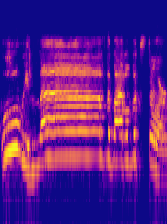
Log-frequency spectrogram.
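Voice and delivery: slow, exaggerated delighted exclamation; gushing delight. Real, not acted. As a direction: stretch out "love" with relish. Gushing over favourite childhood place.

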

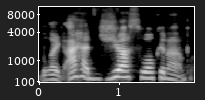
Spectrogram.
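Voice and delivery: normal talking voice

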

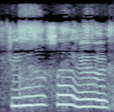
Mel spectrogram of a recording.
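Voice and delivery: high drawn-out voice. Pretend. Odd high stretched voice.

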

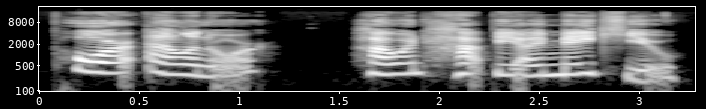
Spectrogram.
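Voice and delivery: high, loud, pitying lament; pitying distress. A narrator's reading. Younger sister grateful to Eleanor for her kindness, pitying distress. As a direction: cry out with pity for your sister. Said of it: "able to express some sense of her kindness".

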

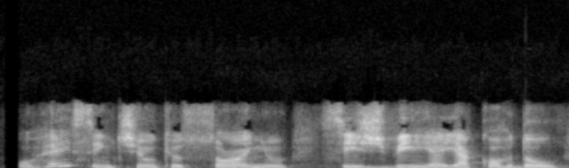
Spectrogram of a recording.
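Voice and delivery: usual speaking voice

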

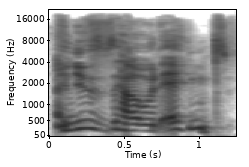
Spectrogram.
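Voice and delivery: high, loud cry of defeat; mock despair. Teacher busted by tiny cop, loud comic despair. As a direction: wail it like a caught culprit. Acting out being arrested.

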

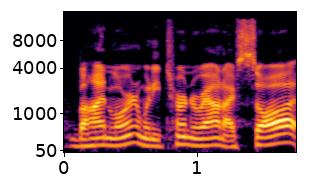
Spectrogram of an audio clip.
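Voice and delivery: ordinary talk

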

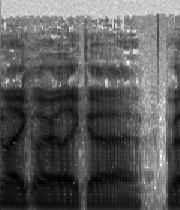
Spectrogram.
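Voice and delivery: ordinary delivery

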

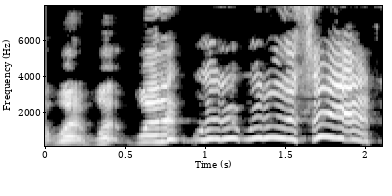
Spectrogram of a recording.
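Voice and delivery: very high, rising falsetto prompt; mock panic. Host cueing co-host to voice fleeing characters, mock-panicked. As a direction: squeal the question in mock panic.

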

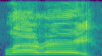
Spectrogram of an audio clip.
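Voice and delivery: high loud shout of the name. Pretend. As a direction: yell the name across the room. Calling out the name again.

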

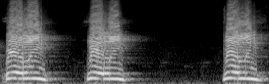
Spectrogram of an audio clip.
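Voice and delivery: high-pitched, falling "really?" in disbelief; incredulous. Real, not acted. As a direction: question it in high, repeated disbelief. Incredulous at Manny's criticism.

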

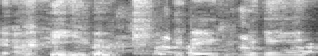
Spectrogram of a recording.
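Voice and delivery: normal talking voice

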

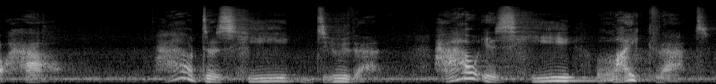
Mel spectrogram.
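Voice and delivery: slow, soft wondering whisper; awed hush. Retold or imitated. Believer marveling at Jesus, hushed and slow. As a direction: ask it in quiet amazement. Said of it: "And you start to go".

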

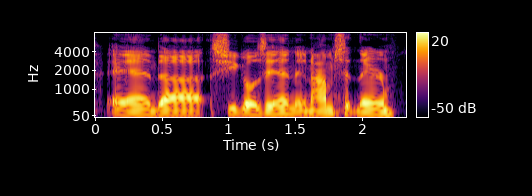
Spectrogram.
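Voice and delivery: normal talking voice

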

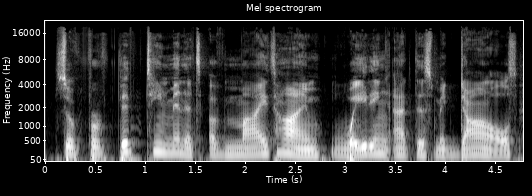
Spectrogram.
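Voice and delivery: normal talking voice

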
